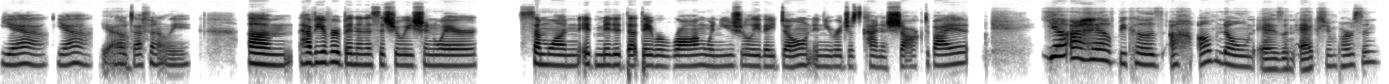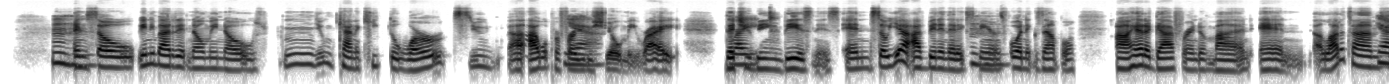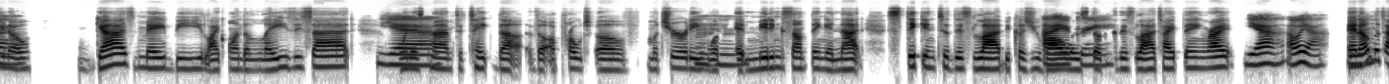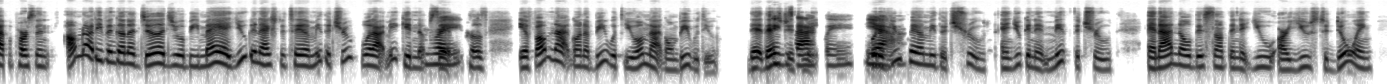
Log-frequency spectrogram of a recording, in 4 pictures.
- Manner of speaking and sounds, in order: sigh; tapping
- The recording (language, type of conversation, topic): English, unstructured, Why do people find it hard to admit they're wrong?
